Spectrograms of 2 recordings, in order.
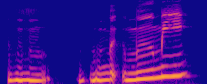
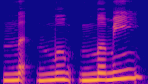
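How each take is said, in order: First: Mummy said moo-mee with oo sound, rising; asking chat how to say mummy, testing; second try at mummy. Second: Mummy said with short uh sound, rising; asking chat how to say mummy, testing; trying out mummy. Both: Shown as a demonstration. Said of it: "how do you pronounce mummy".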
